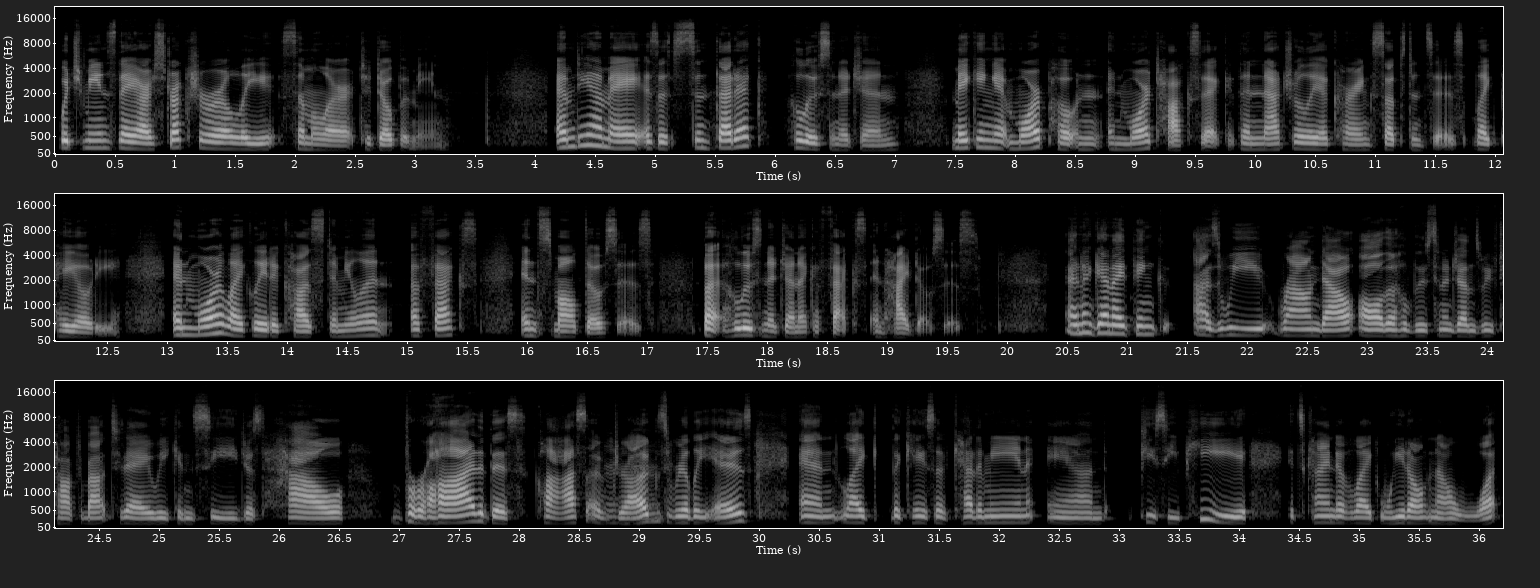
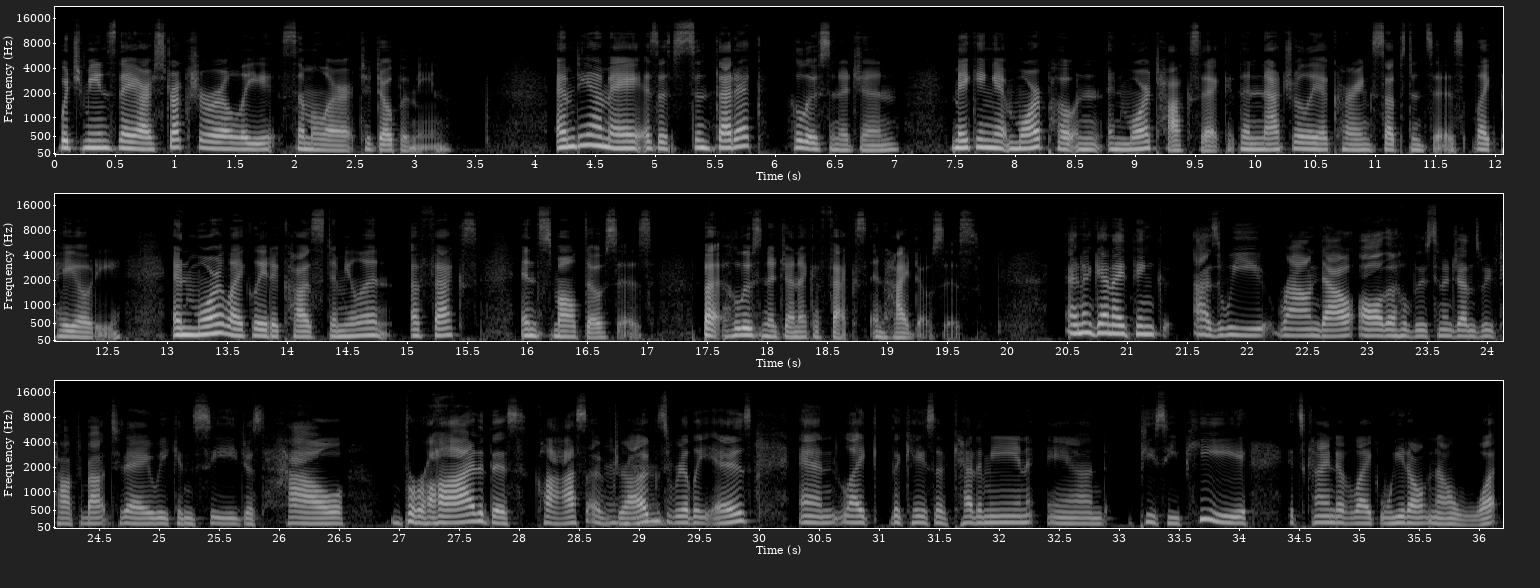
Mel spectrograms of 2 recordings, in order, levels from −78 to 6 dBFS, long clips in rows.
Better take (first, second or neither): second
